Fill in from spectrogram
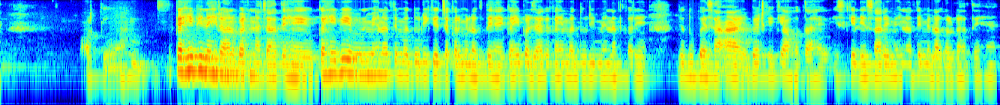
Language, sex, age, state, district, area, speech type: Hindi, female, 45-60, Bihar, Samastipur, rural, spontaneous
